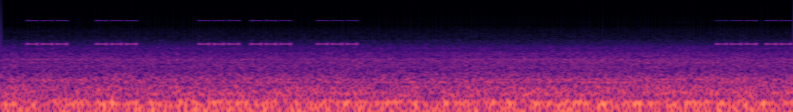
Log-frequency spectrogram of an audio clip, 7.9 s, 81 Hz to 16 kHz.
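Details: 2016 Honda Civic: bright repeating beeps in pairs and triples over low engine rumble, pausing mid-clip then returning; warning chime of unknown cause.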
